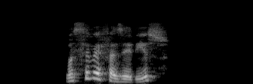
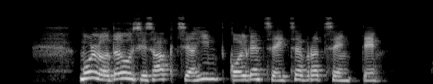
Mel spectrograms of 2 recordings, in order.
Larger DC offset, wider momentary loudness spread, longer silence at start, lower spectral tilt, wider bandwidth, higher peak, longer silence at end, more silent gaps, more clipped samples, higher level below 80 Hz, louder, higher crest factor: neither; first, 16 LU vs 8 LU; first, 0.65 s vs 0.45 s; about the same, -4 dB/octave vs -4.5 dB/octave; second, 7.6 kHz vs 9.8 kHz; second, -8 dBFS vs -4 dBFS; first, 0.85 s vs 0.55 s; neither; neither; second, -72 dBFS vs -66 dBFS; second, -25 LUFS vs -19 LUFS; about the same, 20 dB vs 16 dB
